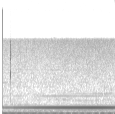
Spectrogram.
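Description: Elevator car's steady low hum, one unchanging tone that starts suddenly.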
